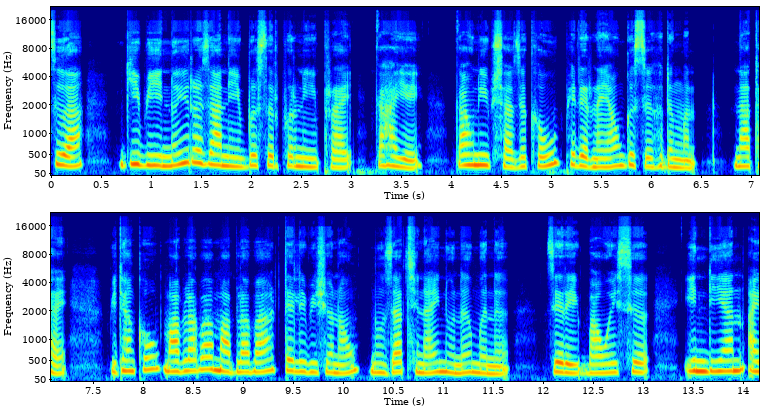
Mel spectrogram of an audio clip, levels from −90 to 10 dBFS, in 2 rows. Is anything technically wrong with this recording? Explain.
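No, nothing is technically wrong with this audio.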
